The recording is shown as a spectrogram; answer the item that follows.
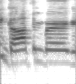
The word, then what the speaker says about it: Gothenburg: Well, you can say Gothenburg or Göteborg. It's just like, but say Gothenburg, that's more Americanized.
